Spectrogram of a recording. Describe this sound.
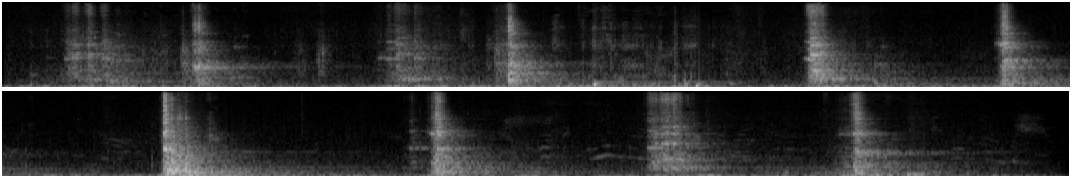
Old Truck Metal Squeaks-Creaks-Rattle-Impact Small Squeaks Close Press Release Tension
Found an old abandoned truck on a hike - recorded the squeaking and creaking of the doors opening and closing and stressing different parts of the metal. (It was done outdoors, so there may be some birds)
Metal, Squeak, Tension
